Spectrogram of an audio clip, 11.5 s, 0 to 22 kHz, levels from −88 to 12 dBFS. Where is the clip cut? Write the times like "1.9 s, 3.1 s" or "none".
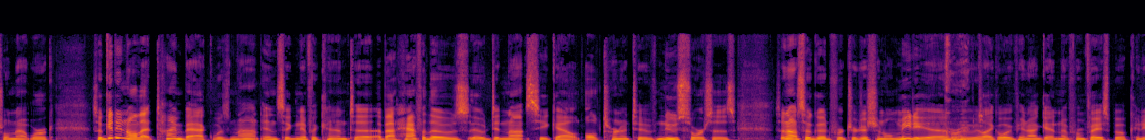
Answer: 4.7 s

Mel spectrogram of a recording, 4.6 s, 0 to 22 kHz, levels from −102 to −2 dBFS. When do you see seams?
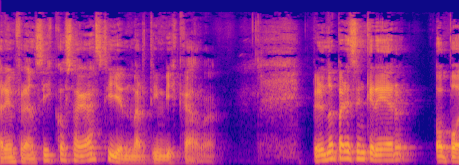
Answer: none

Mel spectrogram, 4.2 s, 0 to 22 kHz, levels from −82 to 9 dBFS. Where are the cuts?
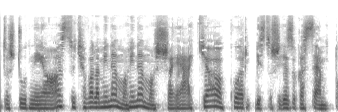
1.6 s, 3.2 s

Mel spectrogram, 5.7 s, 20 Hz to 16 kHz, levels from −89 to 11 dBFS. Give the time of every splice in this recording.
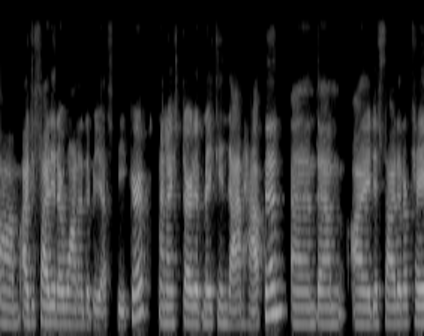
2.0 s, 3.8 s

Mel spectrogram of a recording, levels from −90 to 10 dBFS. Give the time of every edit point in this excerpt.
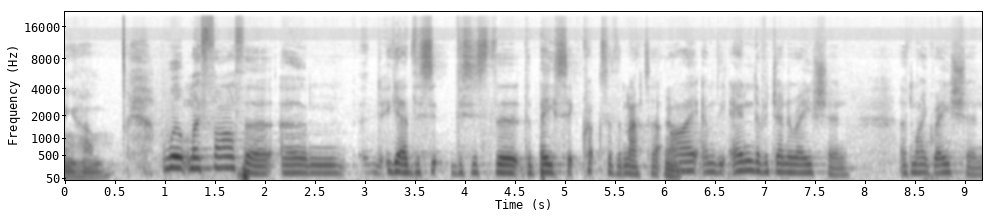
3.8 s

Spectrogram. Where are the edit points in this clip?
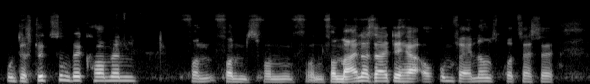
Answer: none

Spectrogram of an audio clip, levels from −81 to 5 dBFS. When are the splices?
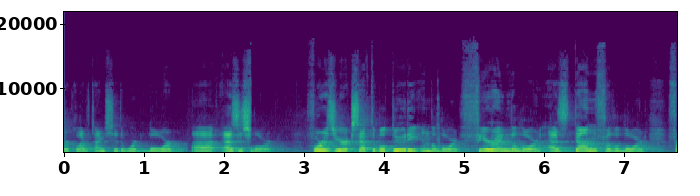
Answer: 1.5 s, 2.3 s

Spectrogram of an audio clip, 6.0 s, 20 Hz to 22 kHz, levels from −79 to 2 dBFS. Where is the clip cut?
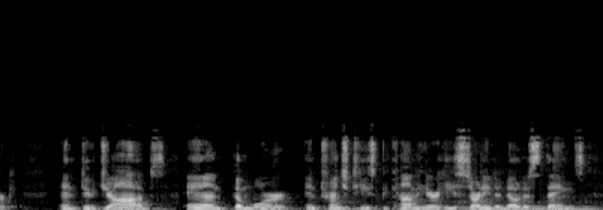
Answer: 1.8 s

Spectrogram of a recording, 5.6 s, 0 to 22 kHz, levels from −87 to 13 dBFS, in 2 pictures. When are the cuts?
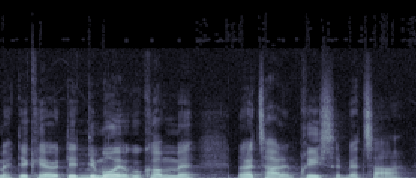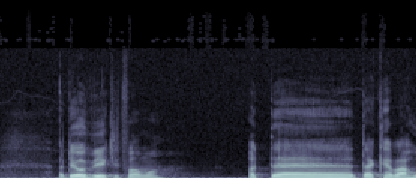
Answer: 3.6 s

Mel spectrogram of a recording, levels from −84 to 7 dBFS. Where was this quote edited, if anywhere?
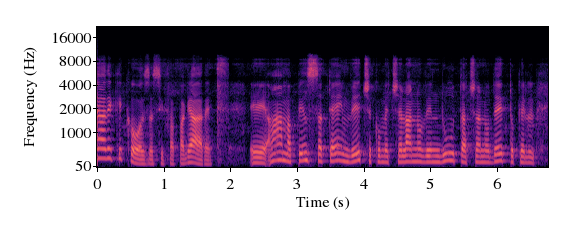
none

